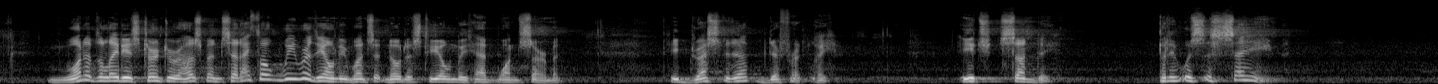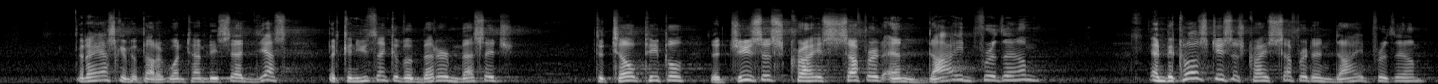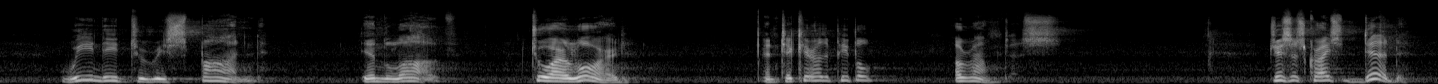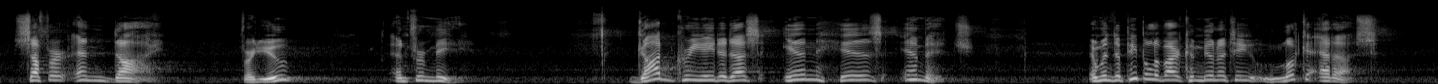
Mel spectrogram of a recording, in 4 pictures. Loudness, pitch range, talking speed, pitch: -24 LUFS, 150-200 Hz, 125 wpm, 175 Hz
